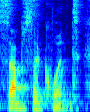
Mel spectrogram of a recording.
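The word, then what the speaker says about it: SBSQNT: a Developmental League called SBS qnt that we pronounce subsequent the war will only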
